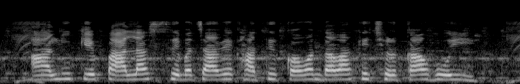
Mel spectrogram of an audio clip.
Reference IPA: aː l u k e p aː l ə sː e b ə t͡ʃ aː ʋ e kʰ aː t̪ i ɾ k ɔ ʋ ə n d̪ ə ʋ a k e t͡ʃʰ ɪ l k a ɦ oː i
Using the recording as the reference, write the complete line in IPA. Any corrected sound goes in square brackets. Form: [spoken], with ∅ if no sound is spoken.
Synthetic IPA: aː l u k e p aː l ə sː e b ə t͡ʃ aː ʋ e kʰ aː t̪ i ɾ k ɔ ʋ ə n d̪ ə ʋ a k e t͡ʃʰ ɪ [ɽ] k a ɦ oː i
